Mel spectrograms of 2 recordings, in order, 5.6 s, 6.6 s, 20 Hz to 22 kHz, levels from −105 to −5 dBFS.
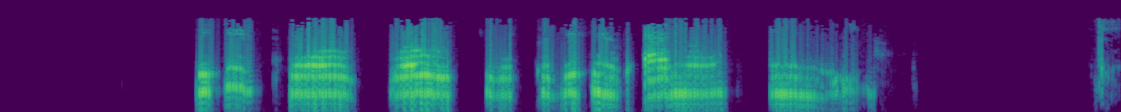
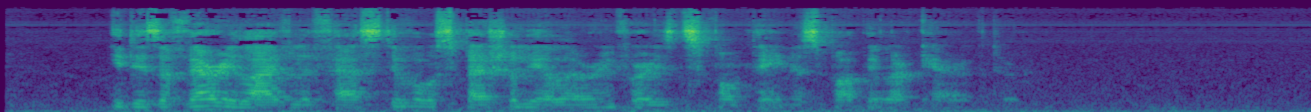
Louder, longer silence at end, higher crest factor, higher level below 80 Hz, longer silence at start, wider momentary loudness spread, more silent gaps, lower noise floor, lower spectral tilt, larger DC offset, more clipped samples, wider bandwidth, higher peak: about the same, -29 LUFS vs -29 LUFS; second, 0.1 s vs 1.55 s; about the same, 24 dB vs 26 dB; about the same, -66 dBFS vs -66 dBFS; first, 1 s vs 0.55 s; second, 16 LU vs 20 LU; first, 1.85-1.94 s, 2.30-2.40 s, 2.61-2.68 s, 3.71-3.84 s, 4.60-5.45 s vs none; first, under -90 dBFS vs -65 dBFS; first, -1.5 dB/octave vs 2 dB/octave; neither; neither; second, 11.5 kHz vs 16.5 kHz; about the same, -8 dBFS vs -8 dBFS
